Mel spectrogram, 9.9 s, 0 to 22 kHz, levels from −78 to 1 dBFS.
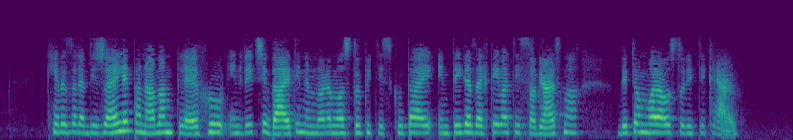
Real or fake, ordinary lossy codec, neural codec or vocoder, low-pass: fake; AAC, 32 kbps; codec, 16 kHz, 0.5 kbps, X-Codec, HuBERT features, trained on general audio; 7.2 kHz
